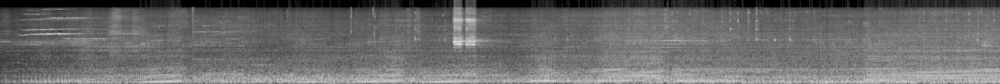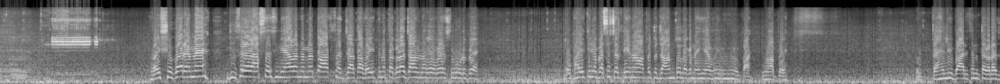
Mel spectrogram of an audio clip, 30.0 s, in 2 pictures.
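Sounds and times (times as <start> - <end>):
motorcycle engine accelerating: 7.8 - 15.6.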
